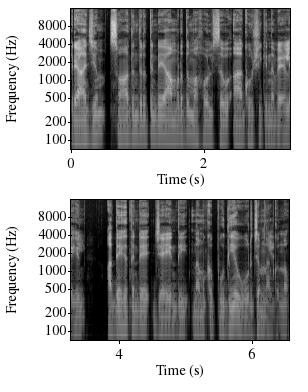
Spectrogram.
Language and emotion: Malayalam, neutral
